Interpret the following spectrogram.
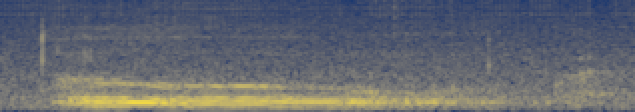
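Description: A man's drawn-out hesitation sound, one held "eeh" lasting about a second and a half and falling slightly in pitch, with no words in it.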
